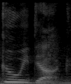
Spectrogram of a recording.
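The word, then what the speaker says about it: geoduck: You said gooey duck. Why would you say it's pronounced gooey duck if you said gooey duck?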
